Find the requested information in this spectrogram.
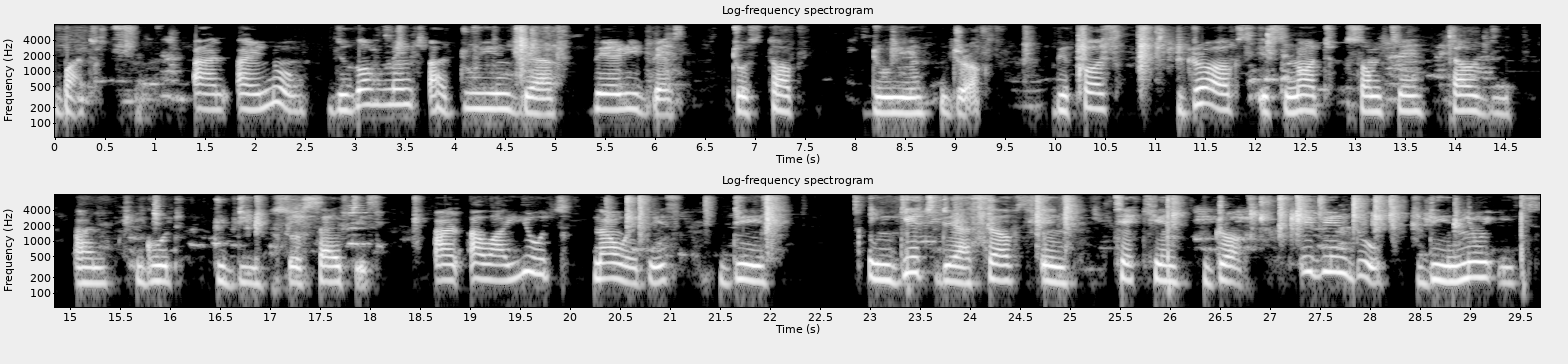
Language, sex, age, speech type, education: Hausa, female, 30-45, spontaneous, tertiary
